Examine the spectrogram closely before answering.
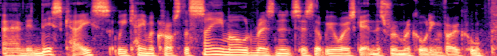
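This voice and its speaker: A man talks very fast in a fairly low voice, with ordinary pitch variation and very even loudness. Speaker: music producer. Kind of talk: tutorial. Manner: casual, hesitant with fillers.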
